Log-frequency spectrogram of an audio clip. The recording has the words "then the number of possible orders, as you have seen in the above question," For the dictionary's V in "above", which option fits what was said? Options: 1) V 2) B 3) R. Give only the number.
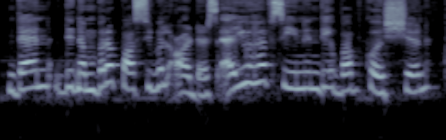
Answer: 2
